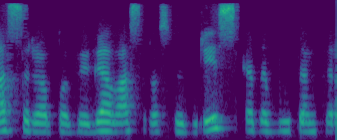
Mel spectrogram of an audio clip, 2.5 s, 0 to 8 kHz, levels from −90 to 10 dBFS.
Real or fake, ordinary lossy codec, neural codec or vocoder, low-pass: real; MP3, 48 kbps; none; 7.2 kHz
